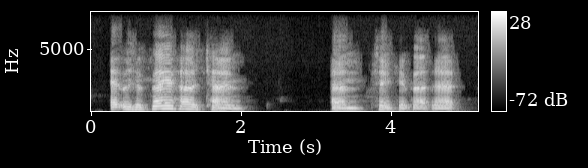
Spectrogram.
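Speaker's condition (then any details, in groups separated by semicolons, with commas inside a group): Mouth cancer after operations; tracheotomy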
